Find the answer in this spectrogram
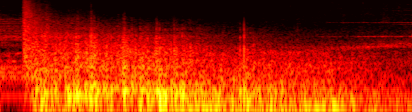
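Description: A sudden loud boom sound effect: a sharp crack about a quarter-second in, then a rumbling tail with a few smaller crackles that dies away over about three and a half seconds.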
